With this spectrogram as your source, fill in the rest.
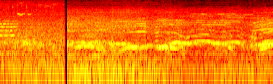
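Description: A crowd of men chants and shouts outdoors.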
